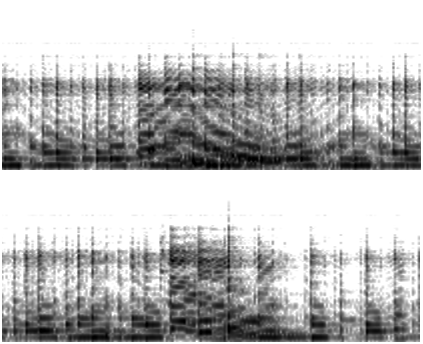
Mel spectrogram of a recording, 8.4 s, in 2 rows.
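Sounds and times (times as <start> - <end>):
rhythm and fills with and without delay: 0.1 - 8.2.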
